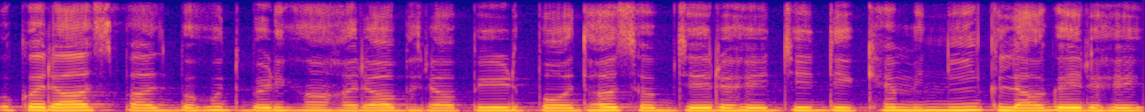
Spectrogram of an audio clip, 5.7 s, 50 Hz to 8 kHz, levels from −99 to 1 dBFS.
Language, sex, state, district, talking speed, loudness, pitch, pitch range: Maithili, female, Bihar, Purnia, 155 wpm, -15 LUFS, 195 Hz, 190-205 Hz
